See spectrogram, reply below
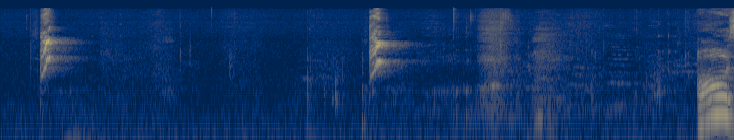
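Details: Female pet cockatiel getting mad at a glass cup indoors: two sharp, harsh screeches four seconds apart, followed by people talking in Spanish and a loud burst of speech at the end.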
